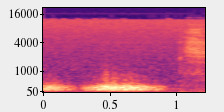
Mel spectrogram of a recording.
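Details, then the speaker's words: Stethoscope auscultation of the upper back between the scapulae during a head-to-toe respiratory assessment: normal bronchovesicular breath sounds, soft and moderate in pitch and amplitude, with the inspiratory phase equal to the expiratory phase. "you should hear Bronco vascular sounds between the scapula these sounds are moderate in pitch and amplitude with an inspiratory phase equal to the expiratory"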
